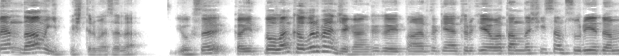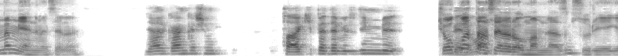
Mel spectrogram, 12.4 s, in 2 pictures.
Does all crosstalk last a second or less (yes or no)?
yes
